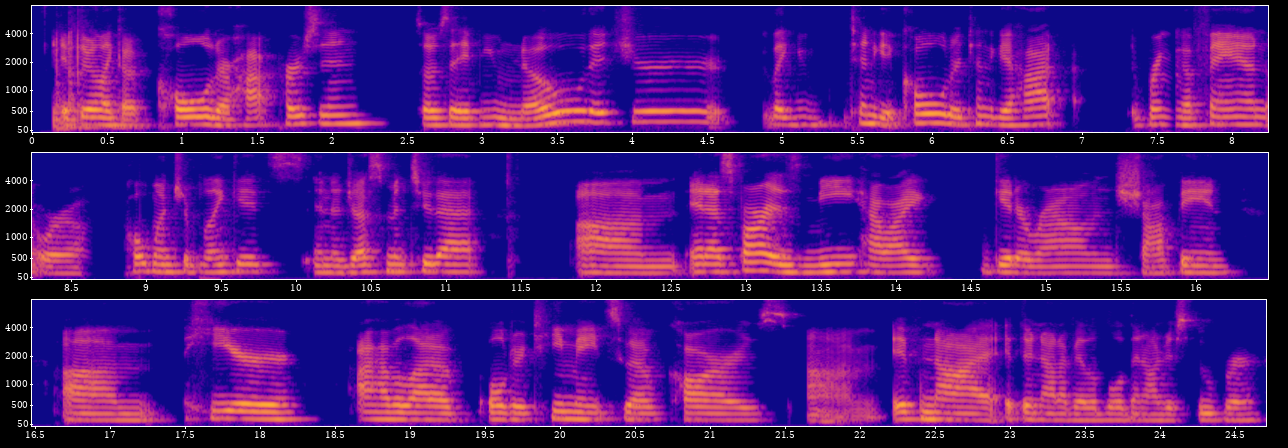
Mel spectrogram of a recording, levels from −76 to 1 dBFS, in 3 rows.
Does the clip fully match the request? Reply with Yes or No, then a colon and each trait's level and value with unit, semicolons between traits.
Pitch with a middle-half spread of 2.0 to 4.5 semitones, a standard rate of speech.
Yes: average, 2.9 semitones; average, 180 wpm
